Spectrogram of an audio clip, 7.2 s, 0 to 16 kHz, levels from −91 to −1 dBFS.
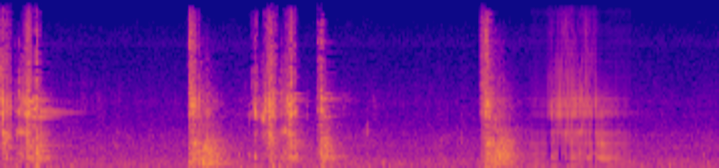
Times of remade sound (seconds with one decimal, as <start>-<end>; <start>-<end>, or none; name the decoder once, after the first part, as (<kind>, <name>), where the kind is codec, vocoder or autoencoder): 5.3-6.3 (vocoder, BigVGAN v2)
